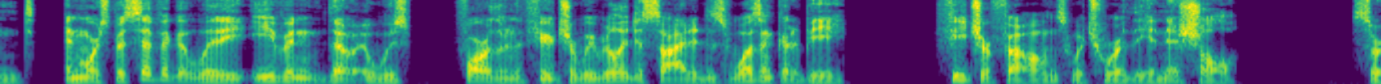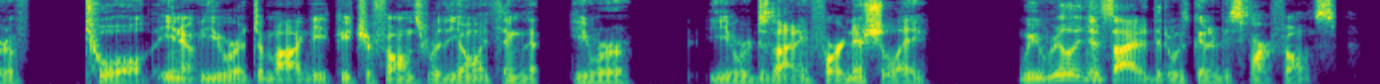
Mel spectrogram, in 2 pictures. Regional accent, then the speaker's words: California, United States; I'm from the Bay Area, but I didn't start a tech company.

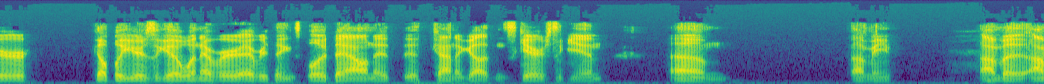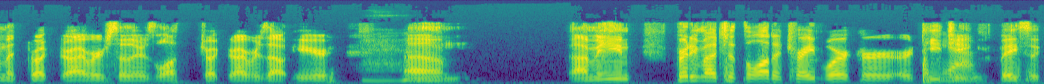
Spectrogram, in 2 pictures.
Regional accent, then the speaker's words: Oklahoma, United States; I grew up in a small town in Oklahoma, not quite as small as this, I guess. It was it's a college town, so depending on whether college was in session or not, between 7,000 and 10,000 people.

